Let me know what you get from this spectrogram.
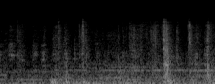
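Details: Dog panting in quick, breathy, uneven bursts of rough noise, with a few louder puffs near the end and a faint steady hum underneath.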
